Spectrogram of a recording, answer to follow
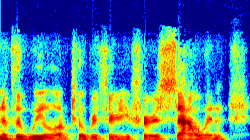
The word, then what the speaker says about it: Samhain: Samhain is the proper pronunciation. Some people say Samhain, but it's not, it's Samhain.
